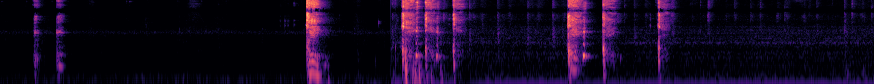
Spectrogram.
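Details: Wet, chesty cough in a person with asthma, spring allergies and chronic bronchitis, likely during an acute illness: about seven harsh, loose coughs in short groups, with throat clearing.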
